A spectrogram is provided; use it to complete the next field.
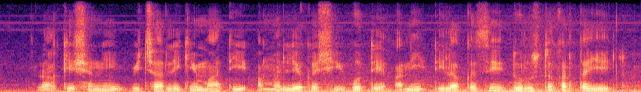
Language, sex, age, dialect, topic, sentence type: Marathi, male, 25-30, Standard Marathi, agriculture, statement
